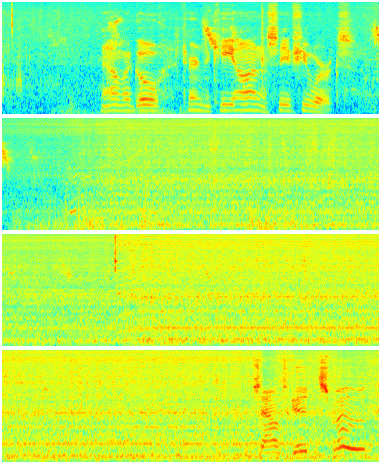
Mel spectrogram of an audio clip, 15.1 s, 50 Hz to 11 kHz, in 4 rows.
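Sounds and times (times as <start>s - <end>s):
heater blower fan whining: 3.6s - 15.0s
low steady rumble: 3.8s - 15.0s.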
